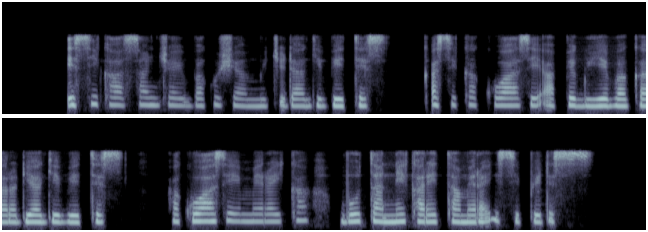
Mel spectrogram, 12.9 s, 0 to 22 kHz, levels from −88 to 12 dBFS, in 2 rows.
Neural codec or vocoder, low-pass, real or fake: none; 7.2 kHz; real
